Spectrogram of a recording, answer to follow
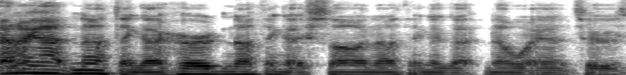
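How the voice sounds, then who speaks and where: Somewhat breathy speech comes at a moderate pace over a quiet background. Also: man. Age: 70s. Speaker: tarot reader. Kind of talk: personal monologue to camera. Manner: casual, unscripted.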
